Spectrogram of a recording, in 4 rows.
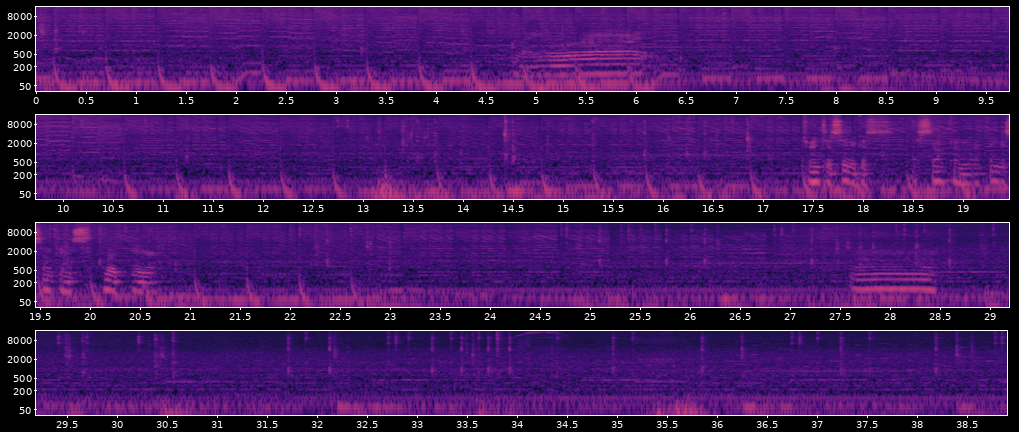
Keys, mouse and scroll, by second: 0.1 z, 0.5 alt+s, 3.2 alt+s, 5.2 alt+s, 7.9 alt+s, 11.2 alt+s, 13.5 a, 13.7 a, 14.5 ctrl+n, 15.3 a, 16.5-17.9 middle drag, 17.9 g, 19.4 alt+s, 20.5 click, 20.8 alt+s, 22.1 click, 22.6-24.5 drag, 22.9 alt+s, 25.4 click, 26.4 g, 27.6 z, 29.7 ctrl+z, 30.5 z, 32.3 g, 36.3 g, 38.5 s.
